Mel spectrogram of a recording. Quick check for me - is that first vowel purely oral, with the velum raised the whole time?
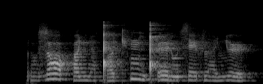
yes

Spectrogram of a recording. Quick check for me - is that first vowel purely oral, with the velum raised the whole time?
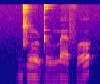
no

